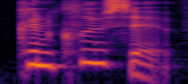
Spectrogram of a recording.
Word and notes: conclusive: kənklúːsiv; カンクルースィブ

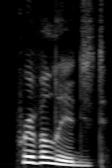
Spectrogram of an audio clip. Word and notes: privileged: prívəlidʒd; プリバレェッジド

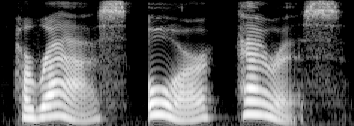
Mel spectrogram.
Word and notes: harass: hərǽs; ハラス

